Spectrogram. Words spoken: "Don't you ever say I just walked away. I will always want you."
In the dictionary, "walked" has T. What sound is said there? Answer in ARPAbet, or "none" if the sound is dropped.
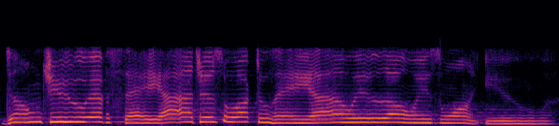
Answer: T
